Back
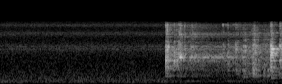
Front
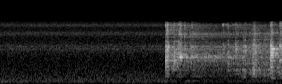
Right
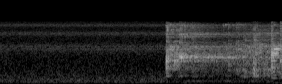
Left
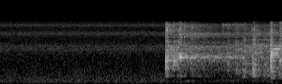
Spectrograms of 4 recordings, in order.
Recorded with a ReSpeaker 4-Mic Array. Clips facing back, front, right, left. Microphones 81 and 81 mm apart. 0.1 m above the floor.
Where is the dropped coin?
90° left, 5 m.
